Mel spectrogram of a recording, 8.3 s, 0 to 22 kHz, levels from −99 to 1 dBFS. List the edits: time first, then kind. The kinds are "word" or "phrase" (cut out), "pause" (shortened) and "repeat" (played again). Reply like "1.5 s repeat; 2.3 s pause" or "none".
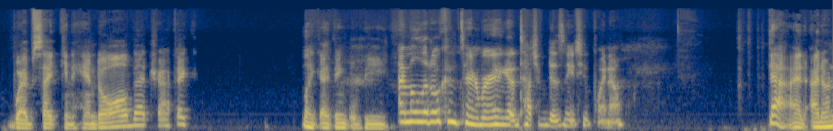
3.5 s word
